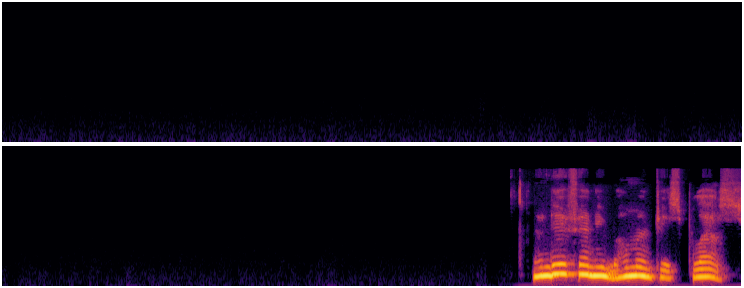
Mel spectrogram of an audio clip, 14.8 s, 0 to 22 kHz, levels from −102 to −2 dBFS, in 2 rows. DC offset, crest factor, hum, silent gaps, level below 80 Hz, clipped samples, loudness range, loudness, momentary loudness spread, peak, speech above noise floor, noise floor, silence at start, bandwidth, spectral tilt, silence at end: under 0.1%; 18 dB; none; none; -76 dBFS; under 0.1%; 6 LU; -18 LUFS; 8 LU; -8 dBFS; over 73 dB; under -90 dBFS; 12.7 s; 11 kHz; -8 dB/octave; 0 s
